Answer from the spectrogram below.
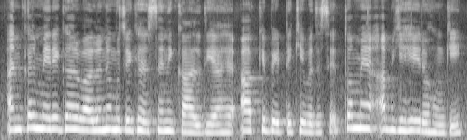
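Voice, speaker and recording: A woman's voice: fairly high pitch, brisk, warm tone, lightly acted. A woman reading a novel aloud, voicing a dramatic young woman pleading tearfully.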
